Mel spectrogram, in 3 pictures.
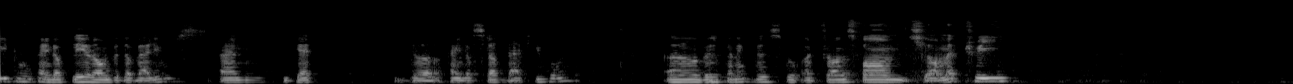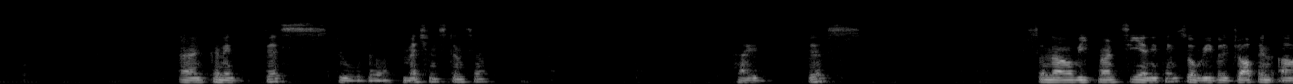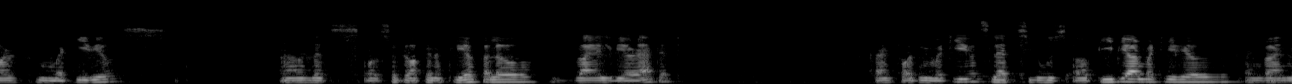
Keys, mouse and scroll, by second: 0.2 click, 1.4 click, 4.8 click, 5.5 click, 7.2-9.3 typing, 10.7 click, 11.8 click, 13.3 scroll, 15.2 click, 18.5 click, 19.1 scroll, 21.0 click, 21.7 click, 22.0 scroll, 22.2 click, 25.7 click, 27.5 click, 28.6-30.2 typing, 30.7 click, 32.8 click, 34.3 click, 35.6-37.3 typing, 37.4 click, 38.0 click.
